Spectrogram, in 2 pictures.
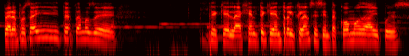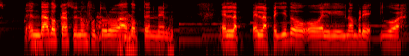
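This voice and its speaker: A man's voice: a little high, steady tone, unhurried, bright, forceful tone, soft background music. A man from Mexico, co-hosting a casual gaming podcast with joking, crude banter. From Nuevo León, Mexico. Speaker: podcast co-host.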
